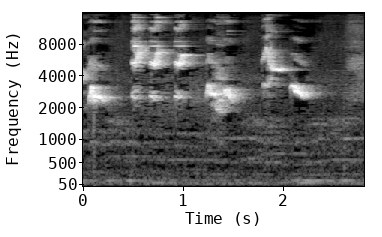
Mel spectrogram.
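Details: A continuous Orange-headed thrush song of overlapping whistled notes, some sharp and high, others rich and downslurred. Phrases come in quick bursts separated by brief gaps, against a faint low background hum.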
